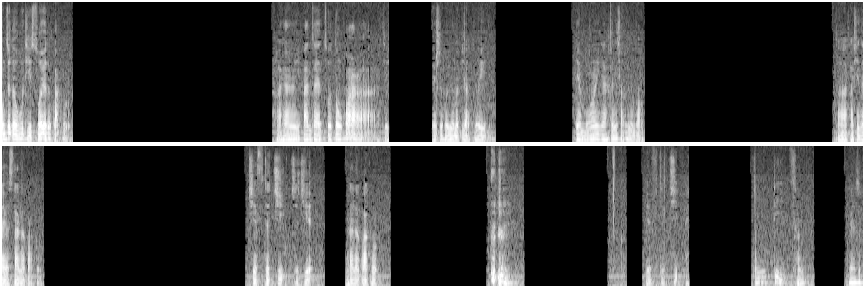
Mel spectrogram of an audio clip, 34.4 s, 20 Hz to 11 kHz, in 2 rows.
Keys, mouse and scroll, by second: 0.9 g, 2.2 shift+g, 3.6 g, 12.9 Tab, 13.9 click, 14.8 ctrl+h, 17.3 Tab, 18.8-20.5 drag, 19.7 shift+g, 20.6 shift+g, 24.0 g, 29.4 shift+g.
